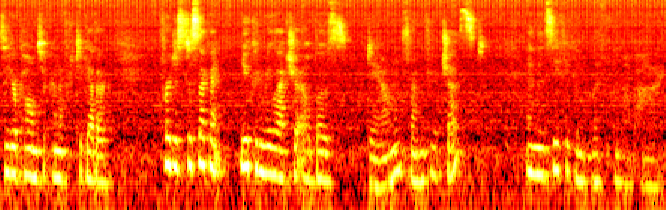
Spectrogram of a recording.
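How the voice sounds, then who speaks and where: The clip captures a woman teacher with a low voice and moderate pace demonstrating yoga stretches for children. She keeps her step-by-step cues simple and encouraging, in an echoey room with faint background noise.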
